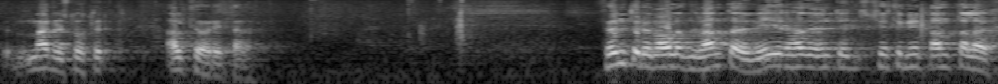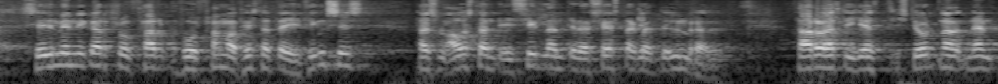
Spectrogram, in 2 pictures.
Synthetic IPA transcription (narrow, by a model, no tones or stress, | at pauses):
maɾnɪnst̪owht̪ʏɾ | a̰lθjowɣaɾɪːt̪a̰ða̰ | fʏnt̪ʏɾʏmaːwlat̪nɪlant̪aðʏmɪːðɪɾ̥havðɪʏnt̪ɪnt̪ʰɪft̪ɪɾnɪpant̪alaɣsɪðmɪniŋkaɾ̥ffowɾ̥fɾamːawfɪr̥st̪at̪eːjɪθiŋsɪns | θaðsɛmaːwst̪ant̪ɪisiɾlant̪ɪvɛɾ̥sjɛst̪aklɛɣt̪ɪʏmɾa̰ðʏ̰ | θaɾavɾɛl̥t̪ɪçɛ̥t̪st̪jowɾt̪nanɛm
